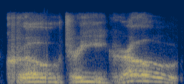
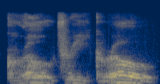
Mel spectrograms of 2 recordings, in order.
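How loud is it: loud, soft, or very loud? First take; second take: loud; soft. First: It is said a little more loudly. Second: It is said at a soft, plain volume.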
